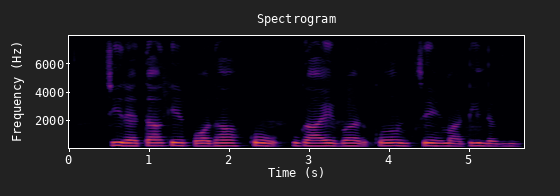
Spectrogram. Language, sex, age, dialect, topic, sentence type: Chhattisgarhi, female, 51-55, Western/Budati/Khatahi, agriculture, question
